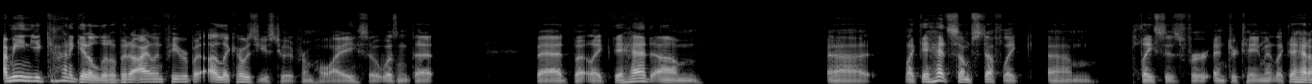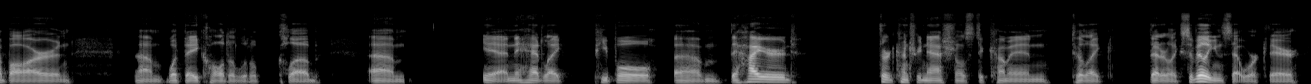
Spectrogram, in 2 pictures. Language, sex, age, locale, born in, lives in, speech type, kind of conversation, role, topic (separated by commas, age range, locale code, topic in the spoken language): English, male, 35-39, en-US, United States, United States, conversation, podcast, guest, How do unexpected travel challenges shape your experiences and perspective?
